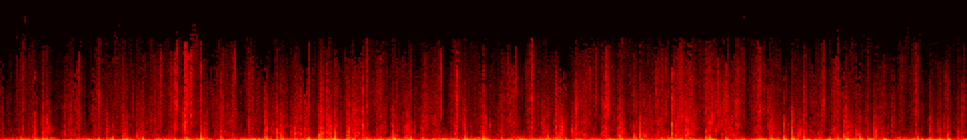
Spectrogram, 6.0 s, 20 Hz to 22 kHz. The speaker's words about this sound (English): And I put 4 wireless microphones on each hoof. We wanted to control the speed of the horse, so we had the trainer run the horse in a circle with a rope.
